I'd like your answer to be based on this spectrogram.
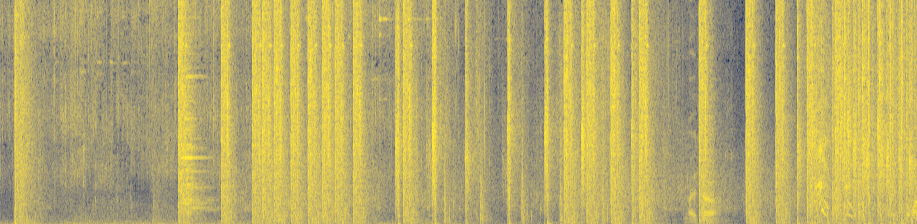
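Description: Dense gunfire in PUBG (Battlegrounds), with rapid bursts and single shots from several weapons cracking loudly one after another and barely pausing.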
